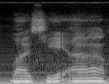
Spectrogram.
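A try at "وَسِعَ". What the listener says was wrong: A-nya pendek.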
